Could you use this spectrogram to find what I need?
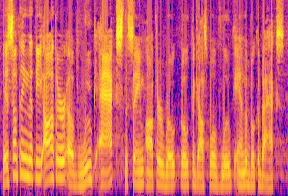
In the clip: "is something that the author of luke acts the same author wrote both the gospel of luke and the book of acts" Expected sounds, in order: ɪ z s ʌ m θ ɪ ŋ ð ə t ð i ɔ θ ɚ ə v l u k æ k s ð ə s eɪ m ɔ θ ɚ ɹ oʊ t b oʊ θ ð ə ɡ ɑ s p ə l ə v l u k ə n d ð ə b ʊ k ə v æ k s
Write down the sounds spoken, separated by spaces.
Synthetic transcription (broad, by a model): ɪ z s ʌ m θ ɪ ŋ ð ə t ð i ɔ θ ɚ ə v l u k æ k s ð ə s eɪ m ɔ θ ɚ ɹ oʊ t b oʊ θ ð ə ɡ ɑ s p l ə v l u k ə n ð ə b ʊ k ə v æ k s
